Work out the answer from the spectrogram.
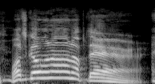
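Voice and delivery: high, slow, loud mock holler; yelling upstairs. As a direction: call up to the floor above. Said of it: "looks up and yells".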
